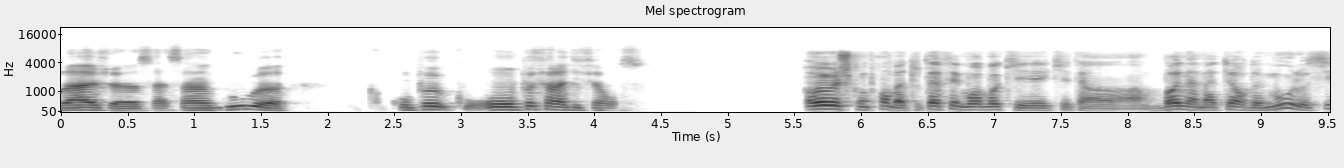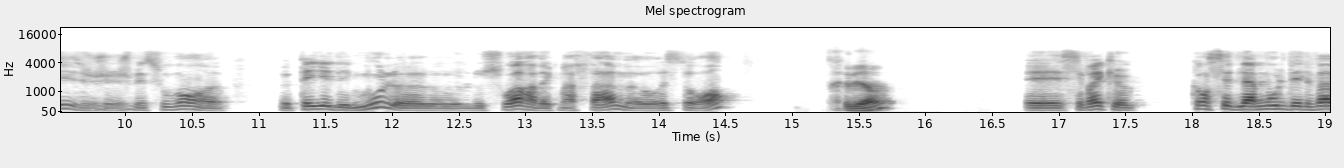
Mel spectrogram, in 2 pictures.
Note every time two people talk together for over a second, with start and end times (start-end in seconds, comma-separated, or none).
none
